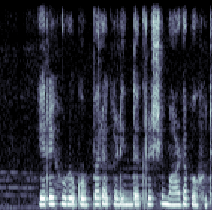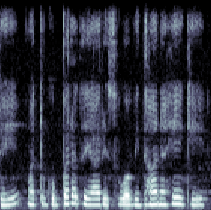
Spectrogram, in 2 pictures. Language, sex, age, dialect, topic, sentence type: Kannada, female, 18-24, Coastal/Dakshin, agriculture, question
